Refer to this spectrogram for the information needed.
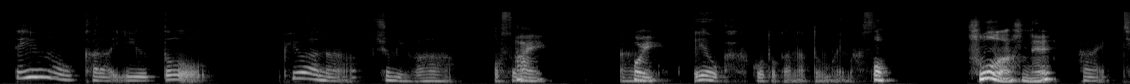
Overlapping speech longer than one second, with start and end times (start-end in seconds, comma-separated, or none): none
